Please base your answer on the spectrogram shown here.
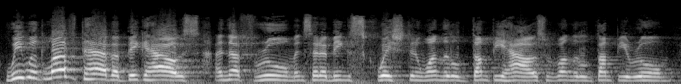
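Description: A man's voice: high-pitched, moderate pace, long reverb tail, lightly acted. A man voicing a poor, hopeful father of six who muses wistfully. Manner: wistful, musing.

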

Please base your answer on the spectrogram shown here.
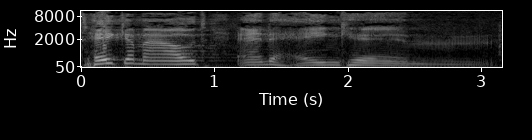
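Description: A blustering storybook king , acted out by a man, quick to take offence. The voice is raised and fairly high, with emphatic, accusing exclamations fit for a children's tale. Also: a little mellow, soft background music, close to an everyday voice. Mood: vengeful.

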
